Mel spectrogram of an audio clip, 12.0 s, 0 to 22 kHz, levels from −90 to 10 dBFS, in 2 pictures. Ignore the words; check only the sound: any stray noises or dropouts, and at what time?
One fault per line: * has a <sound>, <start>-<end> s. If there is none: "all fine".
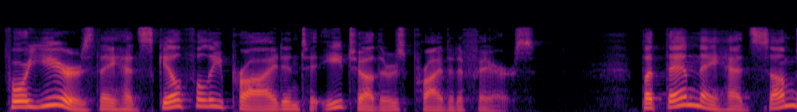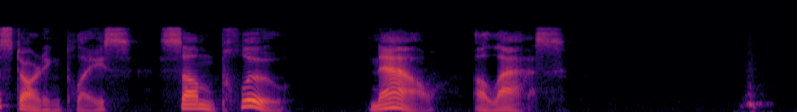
* has a whoosh, 11.5-11.8 s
